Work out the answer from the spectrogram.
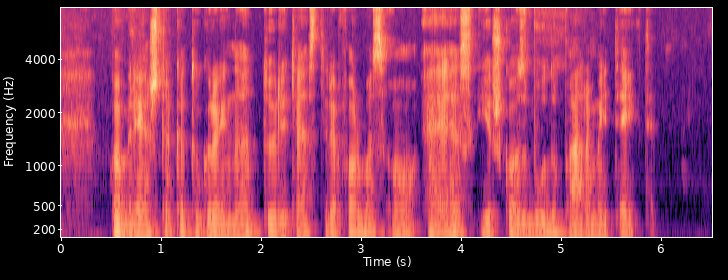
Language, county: Lithuanian, Kaunas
